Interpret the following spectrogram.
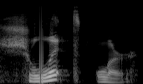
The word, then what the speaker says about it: Schlittler: I was saying what you're afraid of, but I found out it's Schlittler.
